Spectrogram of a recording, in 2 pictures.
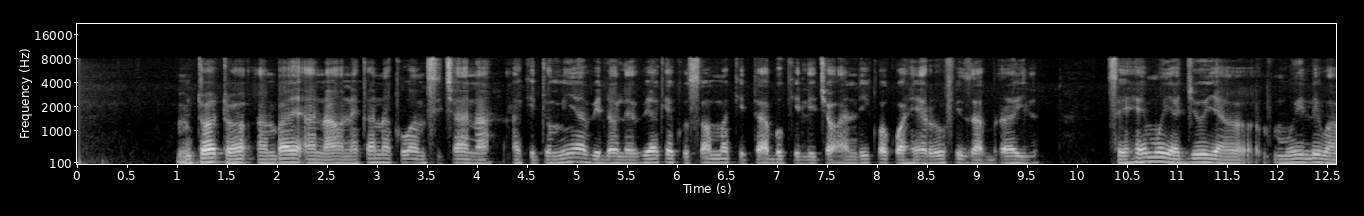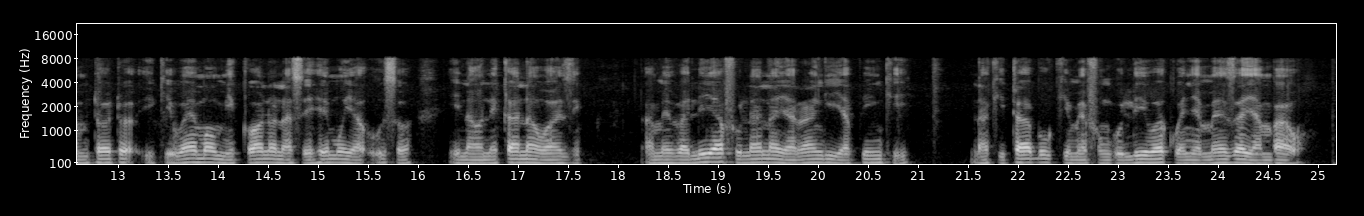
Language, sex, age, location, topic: Swahili, male, 18-24, Nairobi, education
